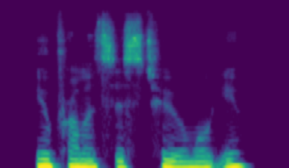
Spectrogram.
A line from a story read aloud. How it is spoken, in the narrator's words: said Mother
